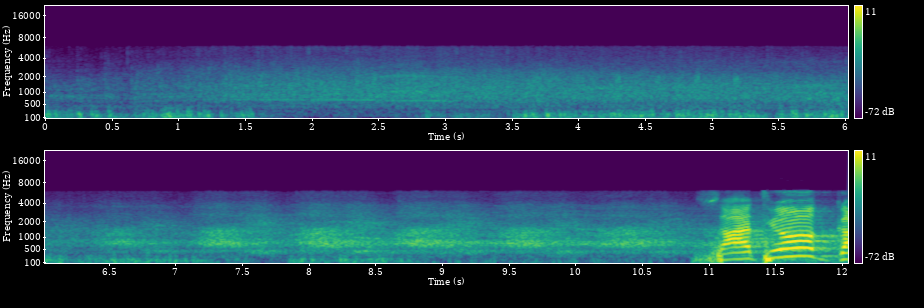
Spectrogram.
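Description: A large crowd cheers and chants.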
